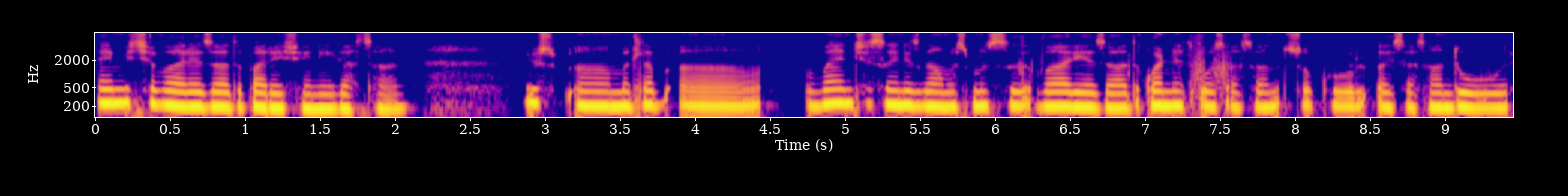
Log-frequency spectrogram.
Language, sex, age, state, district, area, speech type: Kashmiri, female, 30-45, Jammu and Kashmir, Bandipora, rural, spontaneous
